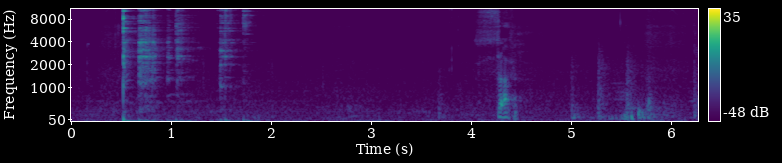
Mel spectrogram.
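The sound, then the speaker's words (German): Cutlery clinks and scrapes on a plate as food and a few strawberries are served, short bright clicks coming in two loose bursts separated by a quiet gap. “ich lege es einfach auf den Teller und du machst das dann selber. Leg noch ein paar Erdbeeren dazu und dann darfst du dir gerne selber nehmen.”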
